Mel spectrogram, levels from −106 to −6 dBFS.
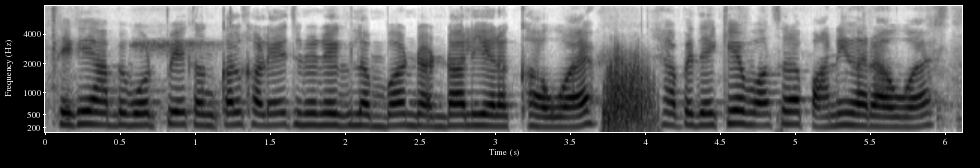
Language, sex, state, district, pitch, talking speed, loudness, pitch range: Hindi, female, West Bengal, Kolkata, 260 Hz, 255 wpm, -13 LUFS, 245-270 Hz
